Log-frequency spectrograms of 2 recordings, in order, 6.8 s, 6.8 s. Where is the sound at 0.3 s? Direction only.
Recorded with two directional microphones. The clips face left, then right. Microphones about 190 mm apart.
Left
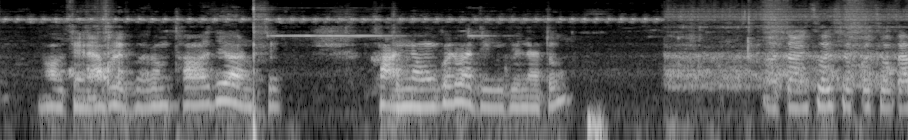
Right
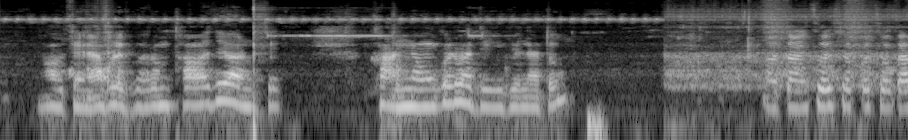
40° right (ahead or behind).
